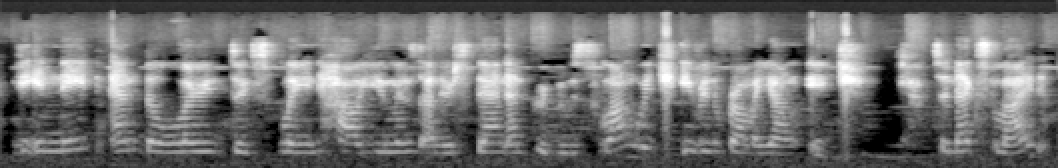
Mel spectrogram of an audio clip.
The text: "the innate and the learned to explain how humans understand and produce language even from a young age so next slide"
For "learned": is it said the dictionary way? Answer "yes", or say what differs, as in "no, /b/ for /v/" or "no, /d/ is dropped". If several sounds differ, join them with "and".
no, /n/ is dropped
